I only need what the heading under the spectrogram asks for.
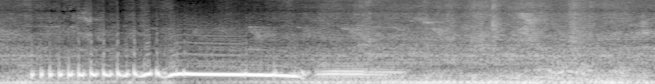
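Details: A Barbary dove calls vigorously in a recording meant for bird training and luring: a quick pulsing roll flows into one smooth, slightly falling coo, then fainter notes fade into a low hum.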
